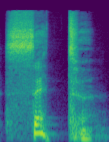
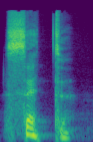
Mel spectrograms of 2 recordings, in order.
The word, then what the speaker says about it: cette: Now, the feminine version of this is cet. And it's spelled C-E-double-T-E. Cet.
